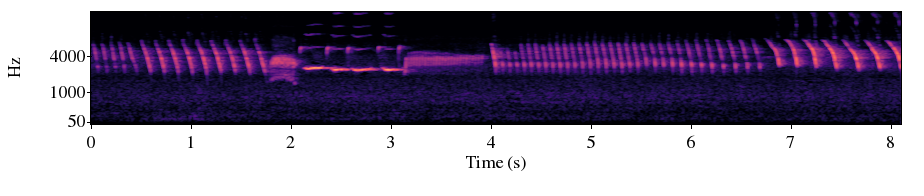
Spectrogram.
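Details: Long singing canary, played to make other canaries sing along: quick buzzy trill, a harsh burst, ringing steady tones, then dense rattling trills ending in sweeping repeated notes.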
